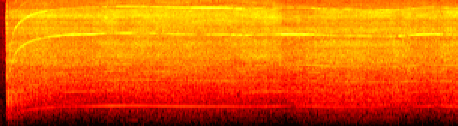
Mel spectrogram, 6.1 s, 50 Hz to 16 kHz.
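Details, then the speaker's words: Porter Cable PC60TPAG 6-amp angle grinder, about 7 years old, before brush replacement: thin high motor whine, not up to speed, speed changes when turned and worsens under grinding load; worn carbon brushes. "speed you can tell a che speed changes when you turn it and whatnot and when you go on an to grind things it it gets worse"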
